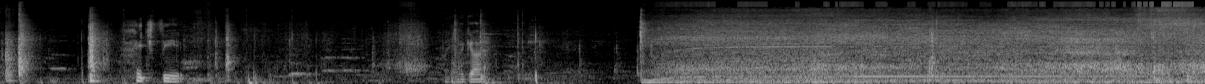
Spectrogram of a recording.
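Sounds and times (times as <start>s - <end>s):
vacuum cleaner motor whining: 6.4s - 12.0s.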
